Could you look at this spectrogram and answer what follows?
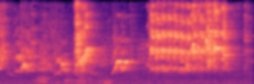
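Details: Lovebirds busy at freshly added nest boxes: sharp chirps and rasping squawks, a couple of short lower notes, then a loud noisy burst like rustling or wing flapping near the end.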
